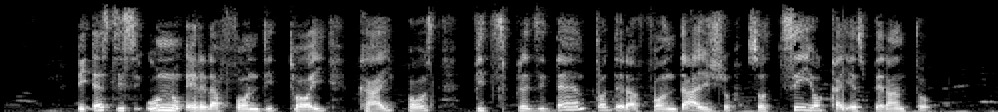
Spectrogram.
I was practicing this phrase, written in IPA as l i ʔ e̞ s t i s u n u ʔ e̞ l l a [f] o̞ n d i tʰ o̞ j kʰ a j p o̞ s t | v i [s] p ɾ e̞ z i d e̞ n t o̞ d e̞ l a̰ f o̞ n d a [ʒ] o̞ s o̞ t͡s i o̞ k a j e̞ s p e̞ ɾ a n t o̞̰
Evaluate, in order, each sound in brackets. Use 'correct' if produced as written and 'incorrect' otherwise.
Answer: correct, incorrect: t͡s, correct

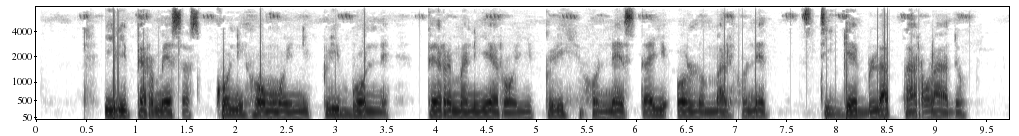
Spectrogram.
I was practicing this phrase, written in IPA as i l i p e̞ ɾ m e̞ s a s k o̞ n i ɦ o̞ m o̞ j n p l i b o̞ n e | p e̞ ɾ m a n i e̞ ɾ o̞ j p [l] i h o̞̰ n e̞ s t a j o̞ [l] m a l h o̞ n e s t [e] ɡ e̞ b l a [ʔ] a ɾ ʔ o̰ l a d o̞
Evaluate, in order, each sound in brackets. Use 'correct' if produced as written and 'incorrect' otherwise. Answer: correct, correct, incorrect: i, incorrect: p

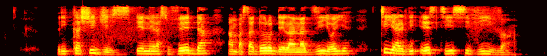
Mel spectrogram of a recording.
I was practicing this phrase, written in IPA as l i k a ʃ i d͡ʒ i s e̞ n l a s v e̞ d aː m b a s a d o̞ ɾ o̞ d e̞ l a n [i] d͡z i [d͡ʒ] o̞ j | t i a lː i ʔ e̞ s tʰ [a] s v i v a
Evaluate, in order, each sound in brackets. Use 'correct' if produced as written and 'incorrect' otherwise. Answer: incorrect: a, incorrect: none, incorrect: i

